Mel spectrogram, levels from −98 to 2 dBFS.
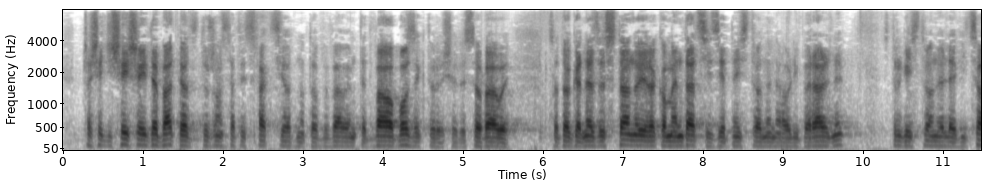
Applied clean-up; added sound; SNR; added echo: neural separator model SepFormer DNS4.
